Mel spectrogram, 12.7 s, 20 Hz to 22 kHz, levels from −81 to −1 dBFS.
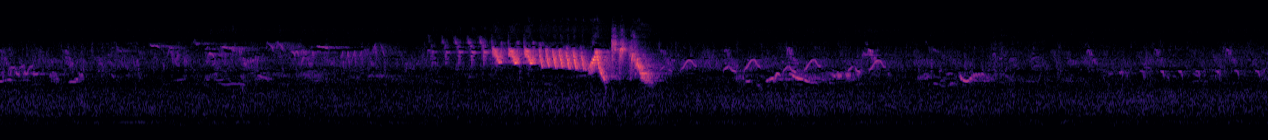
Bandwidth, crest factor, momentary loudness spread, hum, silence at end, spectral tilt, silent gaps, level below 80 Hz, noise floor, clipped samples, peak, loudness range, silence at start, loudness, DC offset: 16 kHz; 26 dB; 28 LU; none; 0.1 s; 6.5 dB/octave; none; under -90 dBFS; -59 dBFS; under 0.1%; -12 dBFS; 22 LU; 0 s; -27 LUFS; under 0.1%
